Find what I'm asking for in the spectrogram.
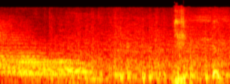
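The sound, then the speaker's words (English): Several trains pass: a loud, blaring horn opens, then fades into continuous rumbling and the rhythmic clatter of rail cars, with no voices. “Yes, folks, that's the sound of a train passing. Actually, several trains passing.”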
